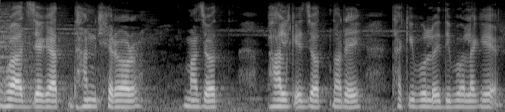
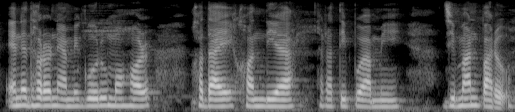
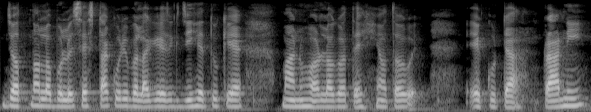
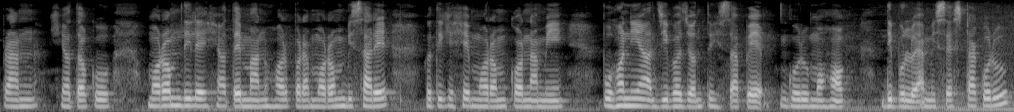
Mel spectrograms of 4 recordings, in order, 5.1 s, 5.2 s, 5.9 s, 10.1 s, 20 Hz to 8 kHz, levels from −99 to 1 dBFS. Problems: background sounds at intervals, echo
